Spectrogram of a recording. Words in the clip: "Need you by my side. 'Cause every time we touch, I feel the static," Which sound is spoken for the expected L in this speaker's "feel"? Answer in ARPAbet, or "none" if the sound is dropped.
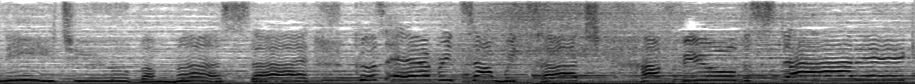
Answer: L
